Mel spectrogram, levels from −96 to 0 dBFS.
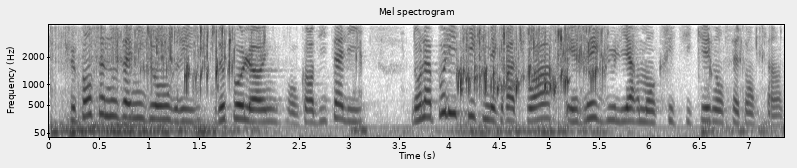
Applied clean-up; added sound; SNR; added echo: none; Liquid; 5 dB; none.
